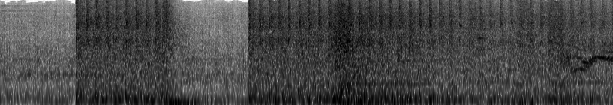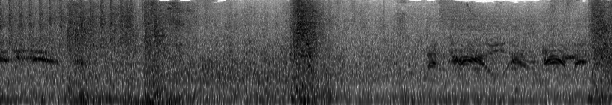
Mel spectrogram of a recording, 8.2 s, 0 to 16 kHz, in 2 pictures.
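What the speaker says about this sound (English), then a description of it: "I've got, what, 3 fighters on my tail shooting at me?" Enemy fighter planes firing machine guns in World of Warplanes, rapid bursts of gunfire crackling over a steady engine drone throughout, with a voice talking over the action.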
